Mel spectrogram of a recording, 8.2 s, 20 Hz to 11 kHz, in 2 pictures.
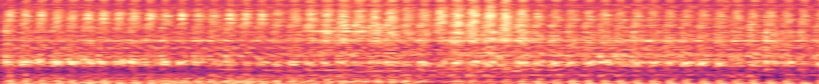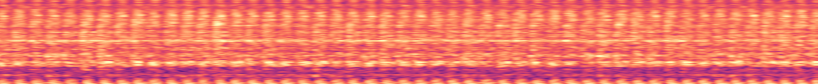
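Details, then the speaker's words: Bajaj BS6 single-cylinder auto-rickshaw after rebuild with new shaft, bore, head, oil seal and gasket: catches and settles into steady even beat around four pulses a second, no knocking or rattle; normal idle. "ಯಾವುದೇ ರೀತಿ ಏನೂ noise ಇಲ್ಲ. ಏನು noise ಬರುತ್ತೆ ಎಲ್ಲ ಹೊಸದಾಕಿದ್ರೆ ಯಾವುದೇ ರೀತಿ ಏನೂ ನಾಯ್ಸ್ ಬರೋಲ್ಲ."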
